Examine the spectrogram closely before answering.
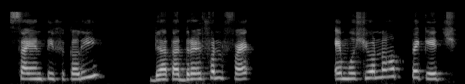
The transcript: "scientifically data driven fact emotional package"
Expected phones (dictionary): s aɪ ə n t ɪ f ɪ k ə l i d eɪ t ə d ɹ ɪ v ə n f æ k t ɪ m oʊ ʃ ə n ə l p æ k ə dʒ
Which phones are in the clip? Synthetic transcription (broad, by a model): s aɪ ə n t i f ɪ k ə l i d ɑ t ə d ɹ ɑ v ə n f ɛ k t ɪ m oʊ s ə n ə l p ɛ k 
